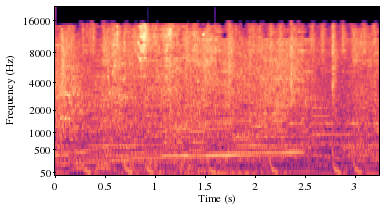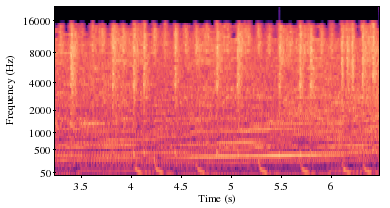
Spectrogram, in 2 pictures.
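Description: Intro music with a race-car engine sound effect over a beat of repeated low hits. The engine pitch climbs, drops once about three seconds in like a gear change, and climbs again.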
